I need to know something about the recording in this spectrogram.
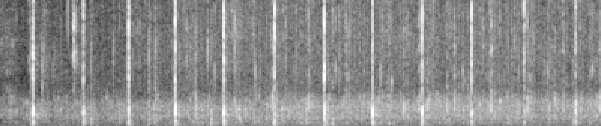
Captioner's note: applause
